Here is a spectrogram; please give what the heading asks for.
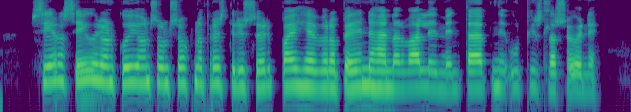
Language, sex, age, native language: Icelandic, female, 18-19, Icelandic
